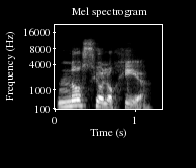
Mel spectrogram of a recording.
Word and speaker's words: gnoseología: la sociología si es gnoseología ok lage es como que se aspira y no se pronuncia si la gn cuando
